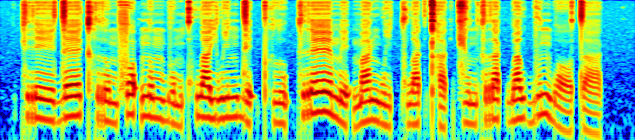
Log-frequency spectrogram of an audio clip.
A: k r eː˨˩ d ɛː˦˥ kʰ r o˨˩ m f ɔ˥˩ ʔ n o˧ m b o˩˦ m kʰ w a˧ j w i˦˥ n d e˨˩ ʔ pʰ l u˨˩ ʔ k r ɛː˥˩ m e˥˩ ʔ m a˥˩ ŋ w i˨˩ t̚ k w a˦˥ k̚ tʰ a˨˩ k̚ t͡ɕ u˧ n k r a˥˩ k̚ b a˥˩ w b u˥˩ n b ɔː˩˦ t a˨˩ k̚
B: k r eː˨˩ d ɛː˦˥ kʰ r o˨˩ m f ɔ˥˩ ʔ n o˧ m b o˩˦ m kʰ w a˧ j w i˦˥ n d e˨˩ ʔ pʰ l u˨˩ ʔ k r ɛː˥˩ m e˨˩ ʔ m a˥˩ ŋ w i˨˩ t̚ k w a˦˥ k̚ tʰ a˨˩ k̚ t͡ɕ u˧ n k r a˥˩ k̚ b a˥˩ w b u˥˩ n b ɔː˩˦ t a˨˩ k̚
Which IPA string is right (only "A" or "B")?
B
